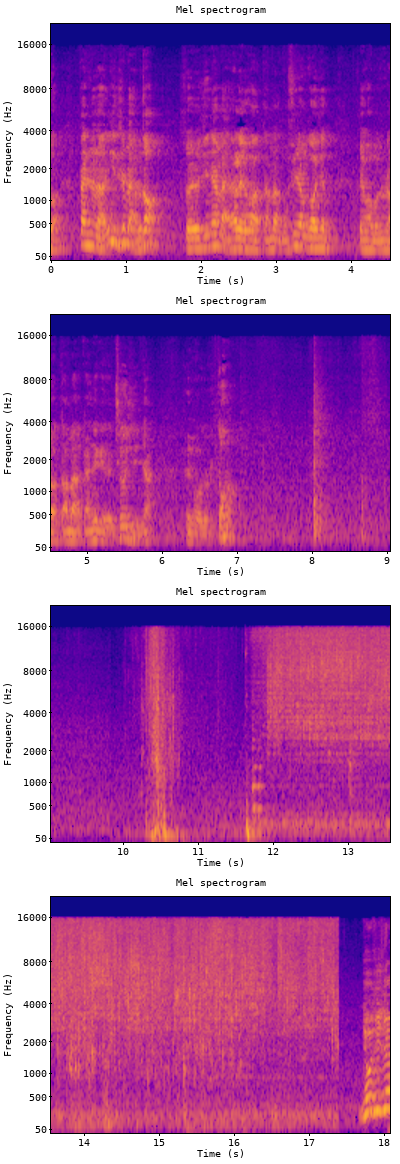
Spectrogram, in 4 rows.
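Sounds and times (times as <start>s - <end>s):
tap water running into sink: 11.6s - 17.4s.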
